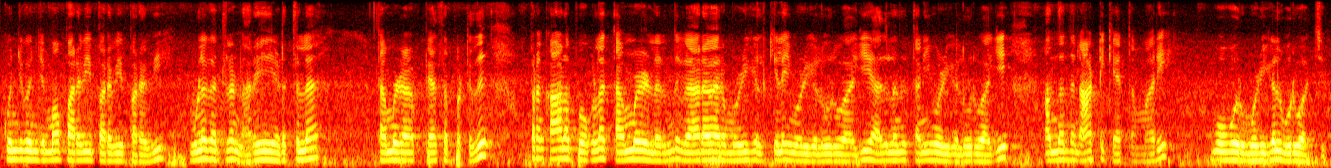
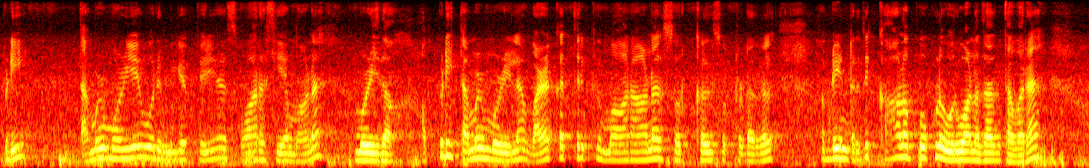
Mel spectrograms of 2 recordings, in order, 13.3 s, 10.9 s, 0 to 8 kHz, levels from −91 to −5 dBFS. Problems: constant background noise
